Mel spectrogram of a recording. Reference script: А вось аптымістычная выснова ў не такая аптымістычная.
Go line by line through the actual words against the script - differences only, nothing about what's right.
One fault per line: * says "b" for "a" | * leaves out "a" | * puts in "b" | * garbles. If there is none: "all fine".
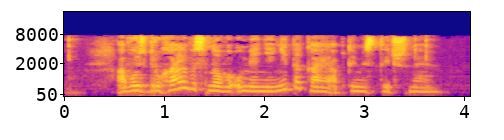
* says "другая" for "аптымістычная"
* puts in "мяне"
